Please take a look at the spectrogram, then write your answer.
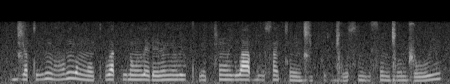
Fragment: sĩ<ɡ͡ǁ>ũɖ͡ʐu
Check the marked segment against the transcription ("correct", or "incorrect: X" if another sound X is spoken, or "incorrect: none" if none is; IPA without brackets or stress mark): incorrect: ɡ͡ǀ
